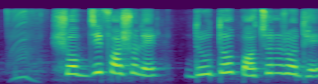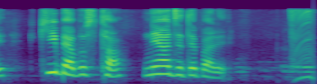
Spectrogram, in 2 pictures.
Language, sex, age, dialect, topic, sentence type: Bengali, female, 18-24, Standard Colloquial, agriculture, question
